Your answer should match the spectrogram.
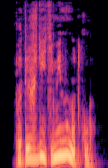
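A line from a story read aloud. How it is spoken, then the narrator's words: Excited exclamation. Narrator (Russian): взволнованно воскликнула Джен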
